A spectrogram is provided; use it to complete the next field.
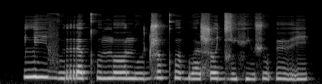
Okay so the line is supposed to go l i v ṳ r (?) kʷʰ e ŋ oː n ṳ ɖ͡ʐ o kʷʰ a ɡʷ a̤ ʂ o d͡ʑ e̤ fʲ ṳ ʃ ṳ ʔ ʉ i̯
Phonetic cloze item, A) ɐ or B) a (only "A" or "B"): A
